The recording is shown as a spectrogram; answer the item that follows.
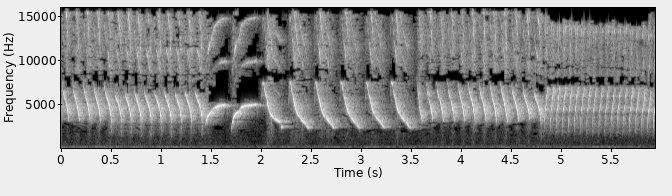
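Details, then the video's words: Rolling canary song, a rapid buzzing trill broken by a few sharp swooping notes, then downward slurred sweeps repeated quickly and a return to a steady fast roll. "kenari ngerol merdu"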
